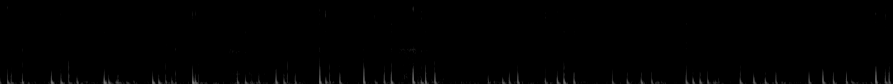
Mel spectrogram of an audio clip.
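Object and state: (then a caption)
Wax pillar candle tapped. Fingernails tap and scratch along the side of a solid purple wax pillar candle held sideways, making a quick, irregular run of dull, short clicks. The clicks are mostly low and soft, with faint brighter scratchy passages between them.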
